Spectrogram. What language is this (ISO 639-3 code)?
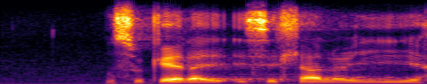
xho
